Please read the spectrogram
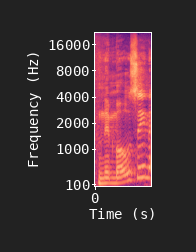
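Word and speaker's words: Mnemosyne: Nemosin, I think. – It's right. – Nemosin or something like that. It has a silent M in, at the so it's an album of Garbarek's and Hilliard Ensemble.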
